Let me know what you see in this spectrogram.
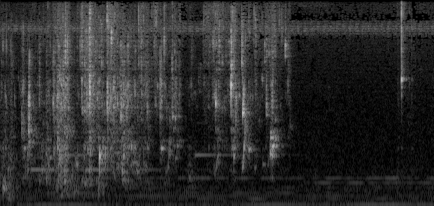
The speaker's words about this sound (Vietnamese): Trần Khánh Dư nhìn chất nhựa sóng sánh chảy long tong xuống dưới chum. Tôi đã thu mua được một số loại nhựa cây và pha trộn chúng lại để ra được loại dầu này. Chúng rất bắt lửa, và một khi đã bắt lửa rồi thì không thể dập tắt được.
